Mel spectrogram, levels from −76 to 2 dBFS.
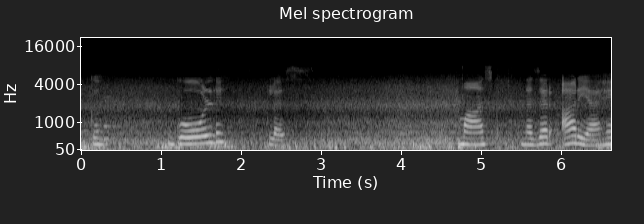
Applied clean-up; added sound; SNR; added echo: none; Engine starting; 16 dB; none.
